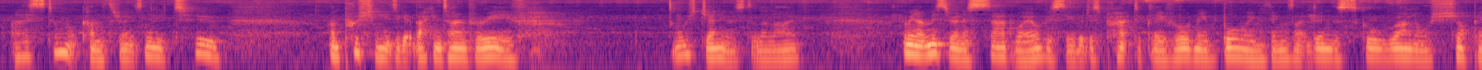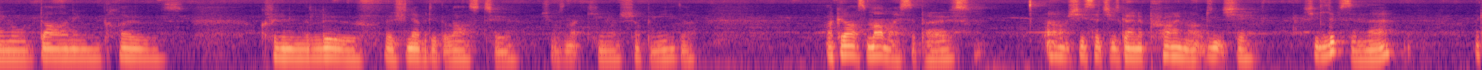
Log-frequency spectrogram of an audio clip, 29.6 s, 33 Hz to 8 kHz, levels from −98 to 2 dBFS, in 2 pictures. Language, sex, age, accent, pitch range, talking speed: English, male, 40-59, British, 80-100 Hz, 180 wpm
